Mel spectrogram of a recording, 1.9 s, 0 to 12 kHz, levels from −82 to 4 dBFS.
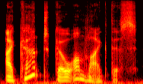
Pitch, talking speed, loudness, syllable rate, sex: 125 Hz, 190 wpm, -23 LUFS, 3.4 syllables/s, male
